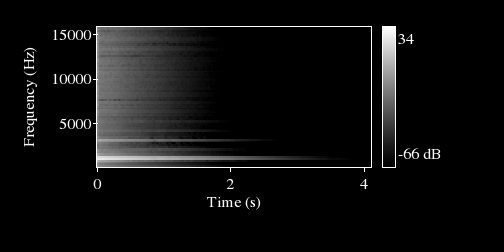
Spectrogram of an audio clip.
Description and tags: Blip Trails: C2 note, random blip sounds with fast attacks and short trails using Massive. Sampled into Ableton with just a touch of reverb to help the trail smooth out, compression using PSP Compressor2 and PSP Warmer. Random parameters in Massive, and very little other effects used. Crazy sounds is what I do.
